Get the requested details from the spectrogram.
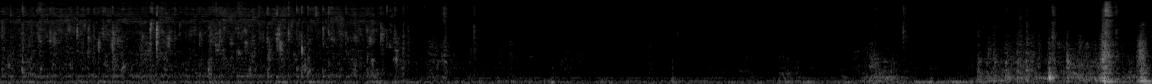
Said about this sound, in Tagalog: Hugasin ko na yung kamay ko, pero hugasan muna natin ulit guys para hindi siya sticky sa ating kamay.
